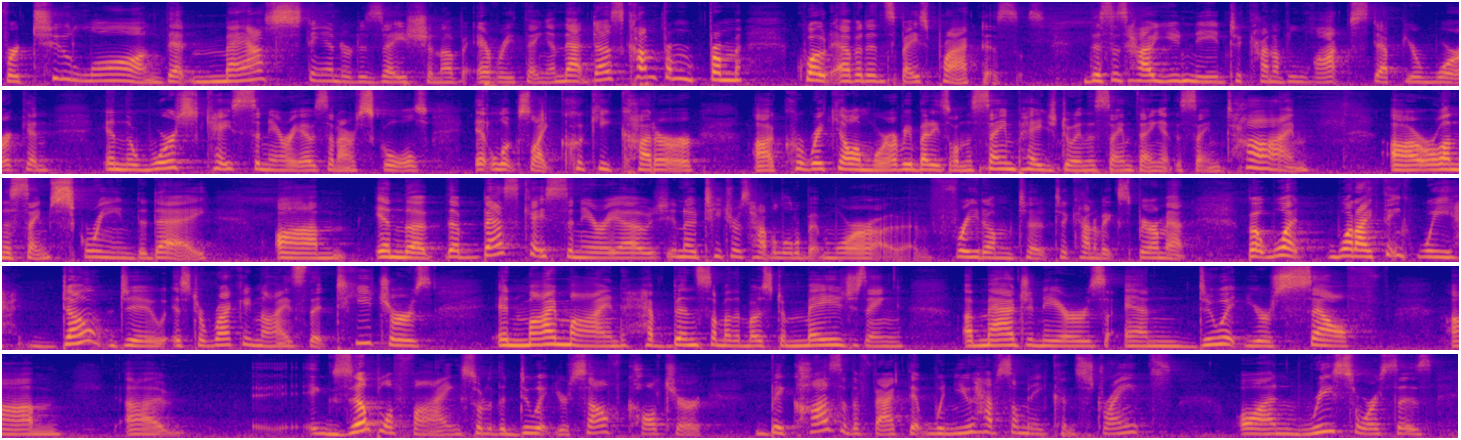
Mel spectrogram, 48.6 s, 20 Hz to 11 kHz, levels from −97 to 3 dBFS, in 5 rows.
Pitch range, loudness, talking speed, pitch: 190-235 Hz, -30 LUFS, 170 wpm, 205 Hz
